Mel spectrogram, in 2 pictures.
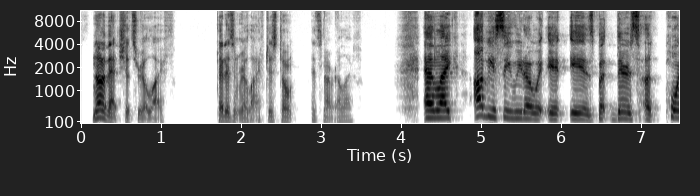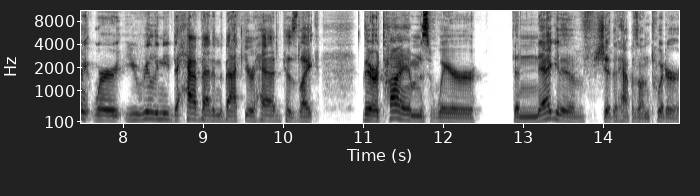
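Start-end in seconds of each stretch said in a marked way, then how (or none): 0.1-3.4 mock deadpan, rattled off completely dry. Retelling what someone once said, imitating a deadpan delivery. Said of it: "just so deadpan".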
